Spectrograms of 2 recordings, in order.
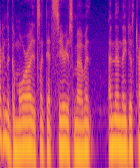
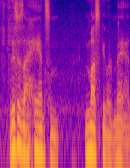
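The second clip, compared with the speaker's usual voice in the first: put-on dry deadpan voice, lower pitch; 4 semitones lower, 4 dB quieter than usual. Quoting the character's praise of Thor: dry Drax impression. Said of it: "When he's just like".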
